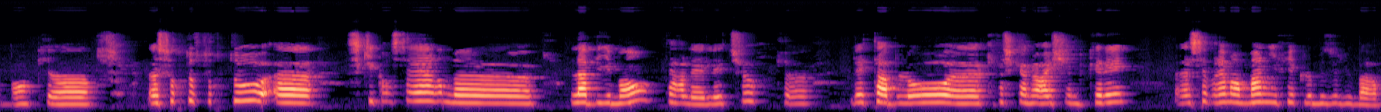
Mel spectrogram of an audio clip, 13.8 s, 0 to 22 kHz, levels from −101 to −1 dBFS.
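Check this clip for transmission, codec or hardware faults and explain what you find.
No faults detected.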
